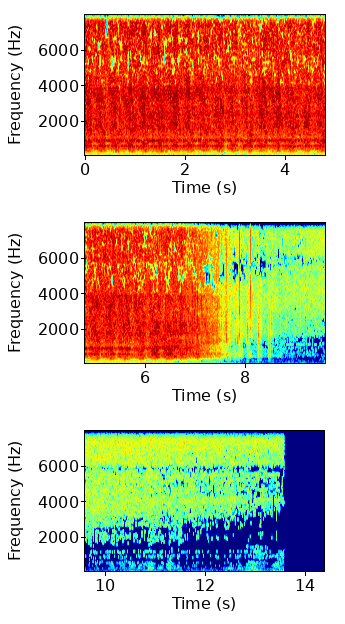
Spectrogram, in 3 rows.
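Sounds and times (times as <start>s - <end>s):
household electric blender blending wet ingredients: 0.0s - 8.2s.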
